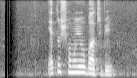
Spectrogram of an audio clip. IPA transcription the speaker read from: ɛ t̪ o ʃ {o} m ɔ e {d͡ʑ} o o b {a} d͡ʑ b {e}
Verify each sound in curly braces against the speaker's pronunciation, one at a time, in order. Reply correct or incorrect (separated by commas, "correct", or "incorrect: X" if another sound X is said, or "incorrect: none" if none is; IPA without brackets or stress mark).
incorrect: ɔ, incorrect: none, correct, correct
